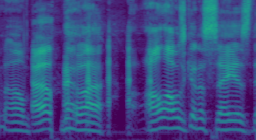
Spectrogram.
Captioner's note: laughing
